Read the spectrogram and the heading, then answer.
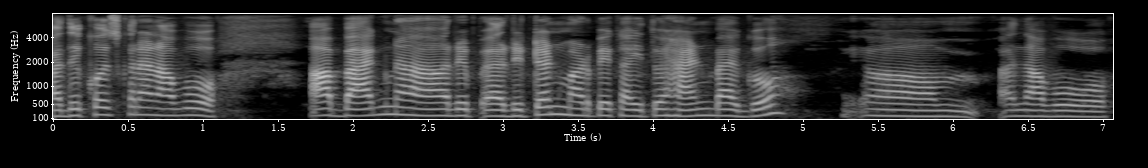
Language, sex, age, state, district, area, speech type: Kannada, female, 45-60, Karnataka, Bangalore Urban, rural, spontaneous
